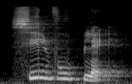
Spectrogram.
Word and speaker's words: s'il vous plaît: So it is s'il vous plaît. S'il vous plaît. Remember the S is silent and the T at the end is also silent.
